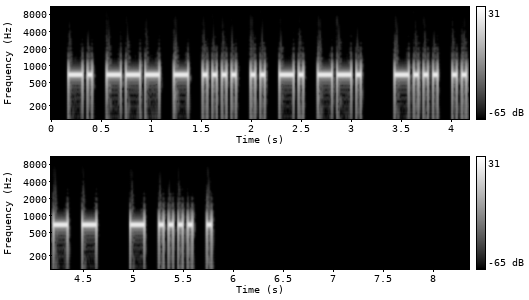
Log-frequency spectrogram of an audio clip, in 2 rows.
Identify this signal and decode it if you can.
Morse code, heard as a keyed tone, about 25 wpm, 700 Hz. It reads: NOTHING BUT THE
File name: Sets of 9 Words - 25wpm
